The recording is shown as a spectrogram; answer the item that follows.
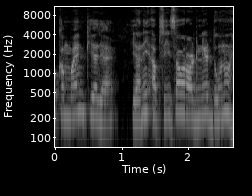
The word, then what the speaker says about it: abscissa: और यहाँ पर देखिए, यहाँ पर जो x, इसका x वाला कोऑर्डिनेट होगा, इसको हम लोग बोलते हैं एब्सिसा, ठीक है, एब्सिसा।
